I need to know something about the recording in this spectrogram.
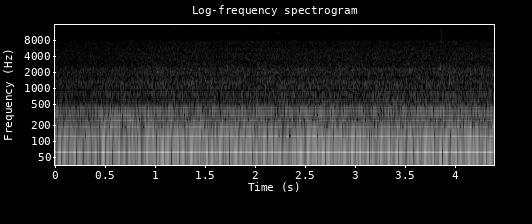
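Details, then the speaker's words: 2006 Nissan Altima idling after engine computer programming: low, uneven rumble with a stumble about twice a second, still misfiring, with a delayed start; current P0335 crankshaft sensor code also present. "still i have a misfire you hear it still you have misfire"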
